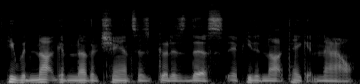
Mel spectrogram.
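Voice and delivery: ordinary talk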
